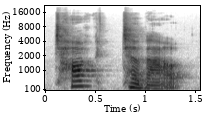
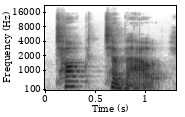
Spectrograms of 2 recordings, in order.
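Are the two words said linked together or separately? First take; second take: linked; linked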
